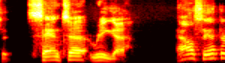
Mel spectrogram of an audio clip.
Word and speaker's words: Santariga: last name for me I don't want to mispronounce it Santa Ria Al Santa R um and before we get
